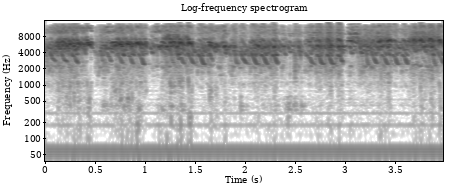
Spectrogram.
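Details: Baby bluebird nestlings inside a Pennsylvania birdhouse chirp as parents arrive with food, picked up close by a wireless microphone in the house: dense, high, scratchy chirps in rapid overlapping bursts, almost continuous, about two bursts per second.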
